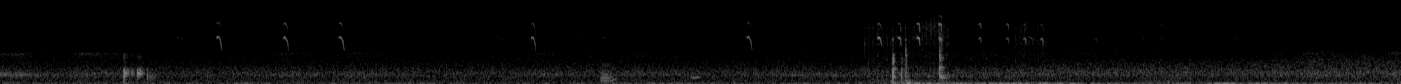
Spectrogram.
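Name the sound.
wild birds calling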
